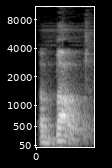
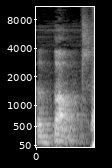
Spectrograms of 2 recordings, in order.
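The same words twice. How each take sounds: No difference in how they are said.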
